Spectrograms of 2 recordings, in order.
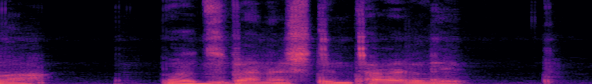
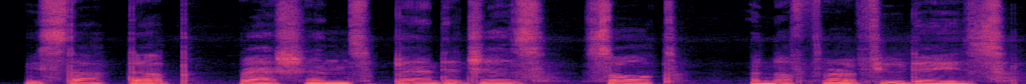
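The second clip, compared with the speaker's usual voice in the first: put-on much higher young woman's voice, listing supplies; Erin's voice; 10 semitones higher than usual. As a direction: chirp through the list like a cheerful girl. Erin lists supplies in story.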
